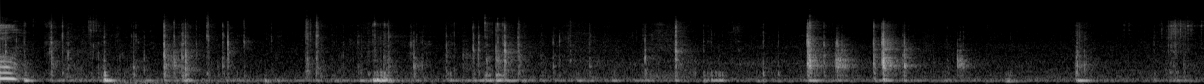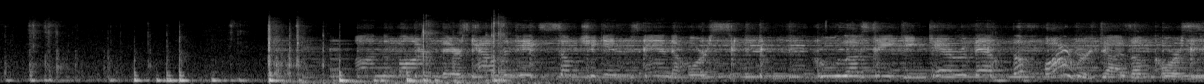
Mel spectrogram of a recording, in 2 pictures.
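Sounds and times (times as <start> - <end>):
faint steady hum: 1.0 - 5.5.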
